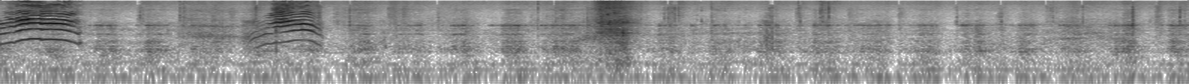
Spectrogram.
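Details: Newborn kitten, one of three with eyes still closed, crying while searching for its mother's milk at night; two loud arched mews in the first two seconds, then only low rumbling background noise.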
